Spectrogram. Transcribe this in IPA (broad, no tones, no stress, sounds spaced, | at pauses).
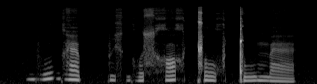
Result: bʱ u ɡʱ æ pː i x ɡʱ o s x ɒ x ǁ o x ǃ u m æ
